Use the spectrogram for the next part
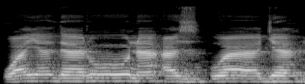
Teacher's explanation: Ini zainya jangan dipantulkan.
